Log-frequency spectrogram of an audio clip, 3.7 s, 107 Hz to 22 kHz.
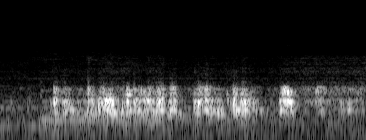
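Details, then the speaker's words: Fetal heartbeat on pregnancy ultrasound Doppler, during a scan showing head and spine, sex not yet revealed: rapid rhythmic whooshing pulses, roughly 150 a minute. "Oh my god ung heart niya m parinig ko sa inyo heartbe ha"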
